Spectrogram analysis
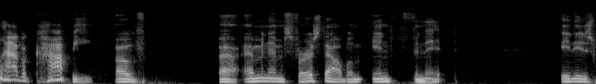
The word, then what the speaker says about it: Eminem: a c that's silent Eminem's kind of cool because it's spelled e-m-i-n-e-m so which isn't really M and M like the candy yeah it's pretty pretty catchy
